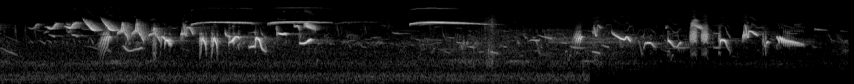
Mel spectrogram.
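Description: Baltimore oriole singing a busy run of clear whistles and chattery notes, mostly high, with one long sliding whistle midway and a brief pause.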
